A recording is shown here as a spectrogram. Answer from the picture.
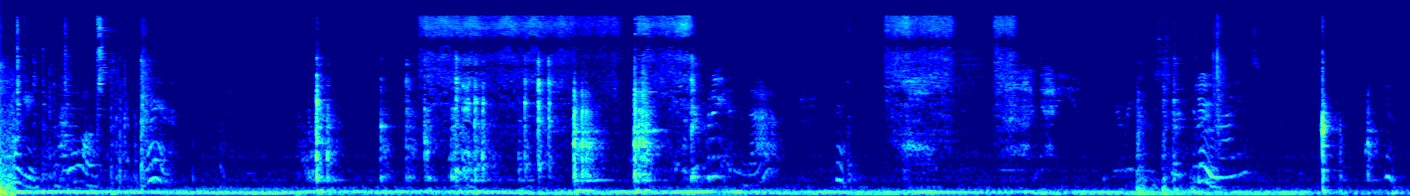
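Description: Near silence: faint room tone with a low hum, faint voices in the background, and a couple of soft clicks, the clearest near the end.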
